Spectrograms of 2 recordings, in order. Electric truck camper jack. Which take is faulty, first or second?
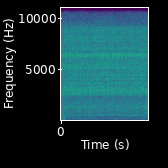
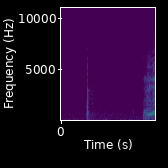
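first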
